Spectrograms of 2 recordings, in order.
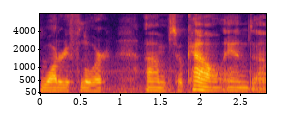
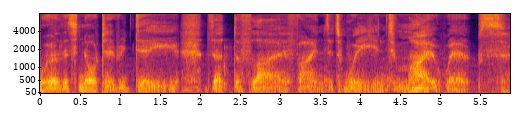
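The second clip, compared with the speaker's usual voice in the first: slow creature voice; 2 semitones lower than usual. Voicing a many-eyed creature speaking from a passage above: voice of a many-eyed monster. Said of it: "And you hear a voice".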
